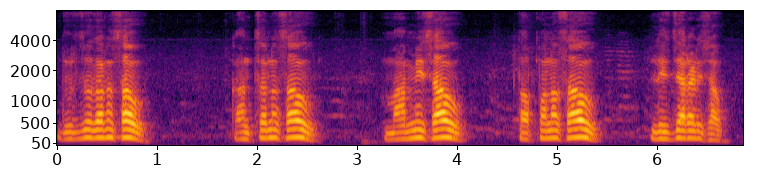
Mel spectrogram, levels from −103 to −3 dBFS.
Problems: none marked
